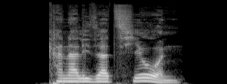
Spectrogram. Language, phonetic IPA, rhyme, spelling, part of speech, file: German, [kanalizaˈt͡si̯oːn], -oːn, Kanalisation, noun, De-Kanalisation.oga
- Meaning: sewer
